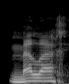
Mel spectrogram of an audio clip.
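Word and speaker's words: מלך: Melech is king. Notice it's a segelet. Melech, you get the penultimate stress, tone on the penultimate syllable.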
